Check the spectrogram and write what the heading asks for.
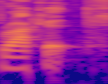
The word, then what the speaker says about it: rkt: a relatively new one or rkt it's pronounced rocket that actually incorporates a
